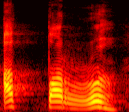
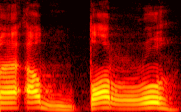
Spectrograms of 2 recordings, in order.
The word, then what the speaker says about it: اضطره: ارجو ان تلاحظوا الفرق ان قلنا اضطره اكون قد نطقت طاء مشدده وهذا خطا لا بد من انطقاضا ثم بعد ذلك انتقل الى الطائف فاقول ثم ثم ثم اضطره اسمعوني جيدا همزه مفتوحه بعدها ضاد ثم بعد ان انهي بعد ان انهي صوت الضاد انطق طاء فاقول اضطره اضطره اضطره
